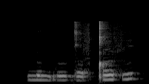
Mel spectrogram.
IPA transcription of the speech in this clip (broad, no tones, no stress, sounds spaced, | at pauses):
n u n b w uː ɡ ɛː f ǃ œ f y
